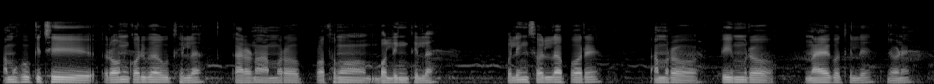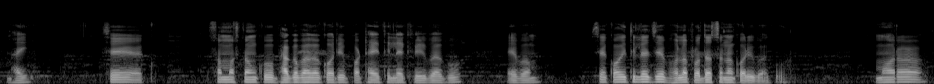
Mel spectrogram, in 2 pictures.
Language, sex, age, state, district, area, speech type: Odia, male, 18-30, Odisha, Ganjam, urban, spontaneous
